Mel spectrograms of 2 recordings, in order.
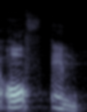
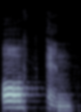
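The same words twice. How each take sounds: No difference in how they are said.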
